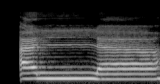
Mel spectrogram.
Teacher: Hamza is very sharp. For fatha, open your jaws, attached with lam. Lam will be 2 counts long because it is mad letter.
